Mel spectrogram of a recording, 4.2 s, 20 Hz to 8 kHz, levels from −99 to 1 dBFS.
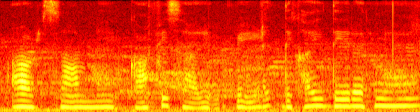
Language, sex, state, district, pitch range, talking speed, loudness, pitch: Hindi, female, Uttar Pradesh, Muzaffarnagar, 155-185 Hz, 130 wpm, -21 LUFS, 165 Hz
